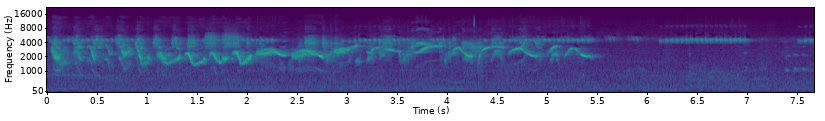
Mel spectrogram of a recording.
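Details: Chinese hwamei, caged for one year, pours out a fast series of looping whistled notes, wavering up and down like a rolling chain, then drops to a faint high steady whine.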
